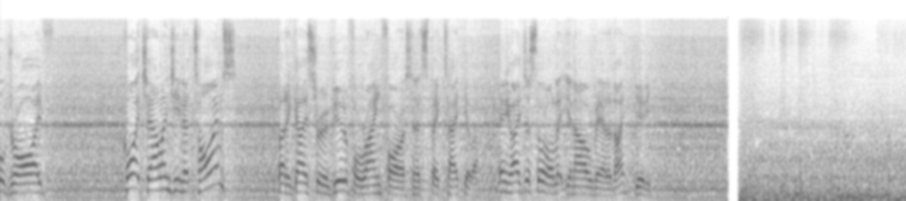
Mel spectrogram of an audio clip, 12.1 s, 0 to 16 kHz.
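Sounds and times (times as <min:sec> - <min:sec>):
vehicle engine and tyre rumble: 0:00.0 - 0:12.0.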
